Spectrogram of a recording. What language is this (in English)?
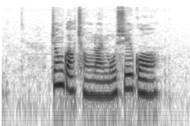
Cantonese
